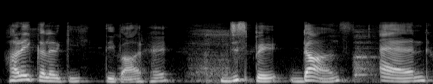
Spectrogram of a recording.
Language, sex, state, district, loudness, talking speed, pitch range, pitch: Hindi, male, Bihar, Patna, -19 LUFS, 140 wpm, 140-180 Hz, 155 Hz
